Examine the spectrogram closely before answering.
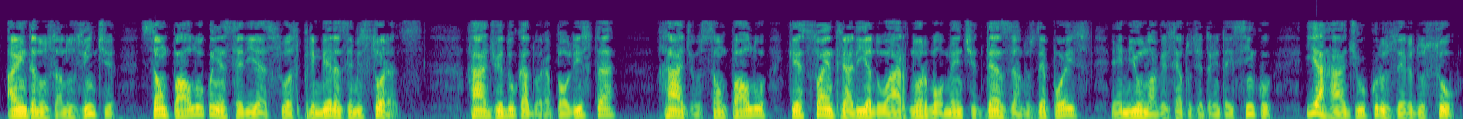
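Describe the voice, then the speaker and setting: A Brazilian man narrates a radio documentary from a script. His voice is mid-pitched and a little rough, heard very dry through a narrow, tinny band like an old broadcast. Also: lively intonation, moderate pace, dry recording. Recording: muffled phone-like shortwave radio archive audio.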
